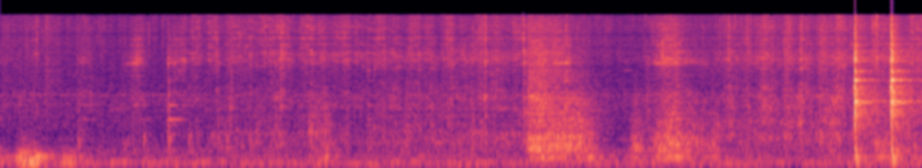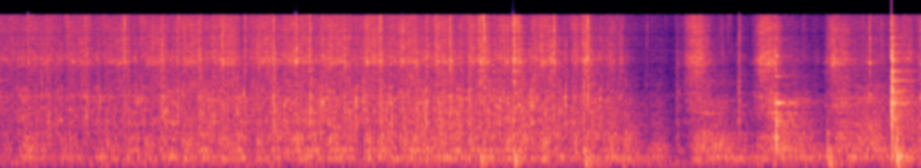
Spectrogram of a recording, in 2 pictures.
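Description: Wire balloon whisk beating flour into thick cake batter in a glass bowl, the wires scraping and clicking against the glass. The whisking is light at first, then fast and steady from about six seconds in, with a couple of sharp clinks.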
